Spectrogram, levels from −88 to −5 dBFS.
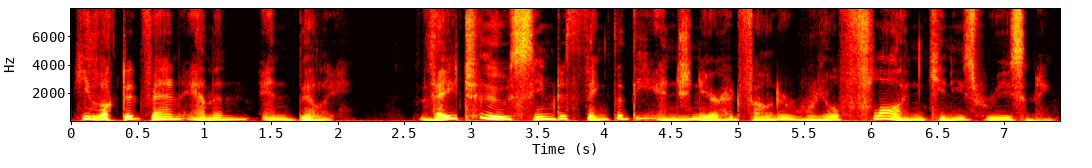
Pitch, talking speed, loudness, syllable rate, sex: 145 Hz, 185 wpm, -19 LUFS, 4.7 syllables/s, male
